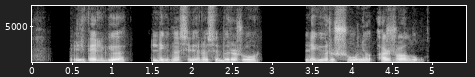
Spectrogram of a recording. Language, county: Lithuanian, Vilnius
